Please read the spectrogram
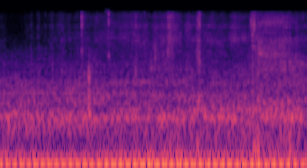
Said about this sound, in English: And uh, oh, the, the helicopter's coming in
